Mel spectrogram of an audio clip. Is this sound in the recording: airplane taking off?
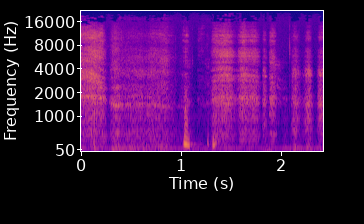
no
